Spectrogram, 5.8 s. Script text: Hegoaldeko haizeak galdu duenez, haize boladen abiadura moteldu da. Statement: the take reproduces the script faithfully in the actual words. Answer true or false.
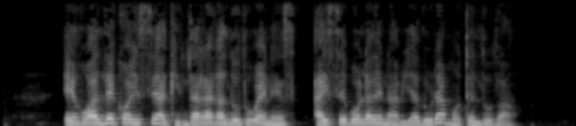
false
